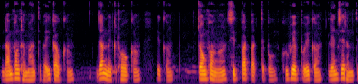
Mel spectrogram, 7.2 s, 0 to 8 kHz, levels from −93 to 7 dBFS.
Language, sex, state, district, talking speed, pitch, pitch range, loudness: Wancho, male, Arunachal Pradesh, Longding, 185 wpm, 115 Hz, 105-130 Hz, -22 LUFS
